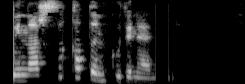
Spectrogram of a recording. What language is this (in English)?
Bashkir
